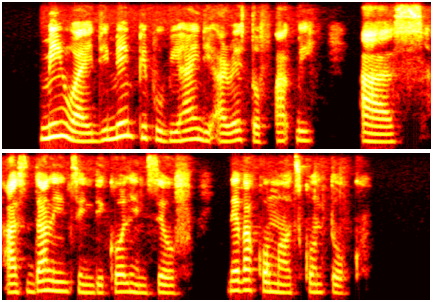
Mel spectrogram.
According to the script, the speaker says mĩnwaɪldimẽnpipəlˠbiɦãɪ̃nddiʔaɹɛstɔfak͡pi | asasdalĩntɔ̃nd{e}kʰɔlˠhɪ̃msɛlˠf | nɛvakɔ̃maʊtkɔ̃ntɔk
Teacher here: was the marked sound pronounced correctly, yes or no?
yes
